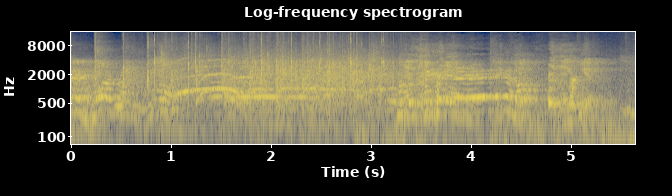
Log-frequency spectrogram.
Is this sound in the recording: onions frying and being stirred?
no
